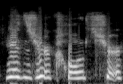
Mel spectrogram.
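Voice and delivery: loud, slow mocking repeat; teasing echo. Friend mocks the "cancer culture" slip, loud teasing echo.

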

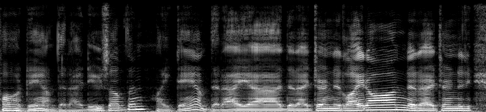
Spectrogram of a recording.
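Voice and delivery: low, soft worried self-talk; thinking to yourself. Retold or imitated. Husband going back over the morning, thinking to himself. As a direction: murmur it as a private thought. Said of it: "start thinking to yourself".

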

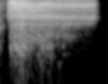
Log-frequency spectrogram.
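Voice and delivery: sharp unvoiced shush. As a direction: hiss a shush at them. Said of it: "aggressively shushing us".

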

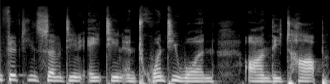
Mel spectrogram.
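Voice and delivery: ordinary talk

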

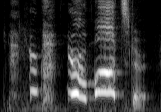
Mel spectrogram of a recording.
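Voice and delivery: drawn-out tiny bug squeak; high cricket voice. Retold or imitated. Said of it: "That's good".

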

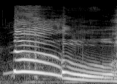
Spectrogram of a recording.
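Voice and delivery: high, loud, outraged "No!"; indignant shout. Acted. Mock-outraged reply to being asked to describe Jim, shouted. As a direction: snap back as if insulted. Acted outburst in imagined scenario.

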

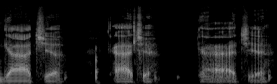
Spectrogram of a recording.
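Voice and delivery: lightly put-on office voice, soft and low.

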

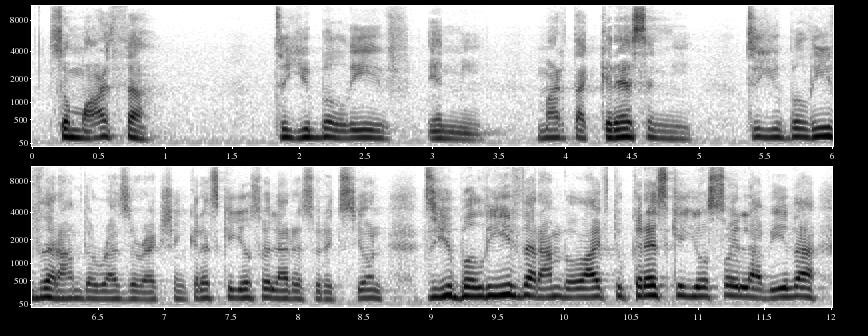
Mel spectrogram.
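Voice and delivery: gentle question. Acted. Preacher voicing Jesus gently asking.

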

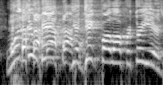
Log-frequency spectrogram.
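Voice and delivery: high, loud laughing burst; laughing while he explains. Real, not acted.

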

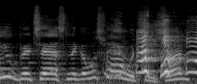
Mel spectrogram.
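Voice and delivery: high, loud and laughing throughout; laughing mock yell. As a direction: cuss him out while cracking up. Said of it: "you'll be like".

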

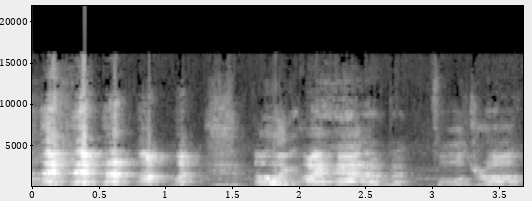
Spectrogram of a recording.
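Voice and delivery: laughing, high and loud, slowed down; real laughter at your own bad luck. Real, not acted. Laughing at the failed hunt.

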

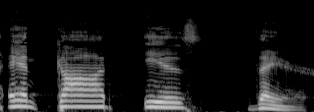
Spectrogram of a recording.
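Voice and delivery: drawn-out and God is, pause, then a dropped there; dramatic pause. Acted. Pastor reveals God at the bottom of the ocean, slow dramatic pause.

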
